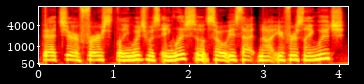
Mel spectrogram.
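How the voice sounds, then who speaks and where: A woman's voice: medium pitch, flat delivery, moderate pace, dry recording. A woman hosting a casual interview, asking curious questions and thoughtfully rephrasing her guest's ideas. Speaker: podcast host.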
